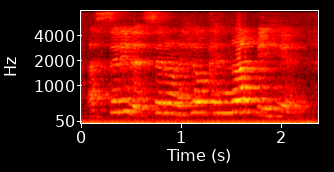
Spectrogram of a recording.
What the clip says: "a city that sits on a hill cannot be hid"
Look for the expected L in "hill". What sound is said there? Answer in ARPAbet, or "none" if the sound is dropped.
W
